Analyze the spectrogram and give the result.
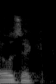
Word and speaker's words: Ozick: My favorite passage on an interview was with Cynthia Ozick. Is that the correct way to pronounce yes. – it? Cynthia Ozick.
